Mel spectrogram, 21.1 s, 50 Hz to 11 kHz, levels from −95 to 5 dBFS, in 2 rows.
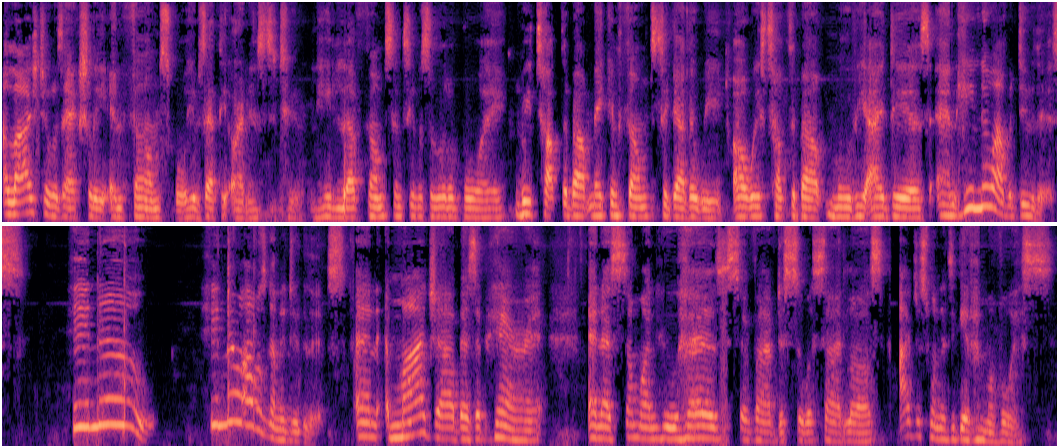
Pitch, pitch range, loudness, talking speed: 150 Hz, 135-180 Hz, -20 LUFS, 210 wpm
